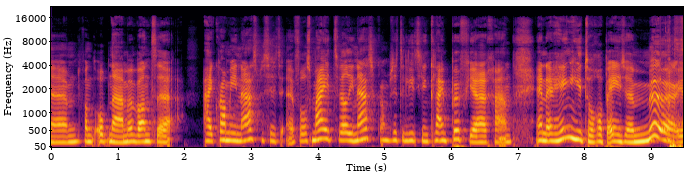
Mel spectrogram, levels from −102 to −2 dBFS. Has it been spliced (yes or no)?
no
